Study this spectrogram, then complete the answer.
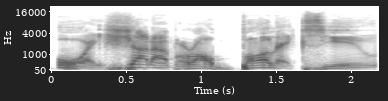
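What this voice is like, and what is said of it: Exaggerated bad English accent. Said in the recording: “terrible English accent”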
